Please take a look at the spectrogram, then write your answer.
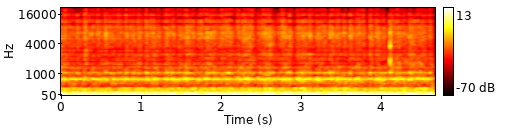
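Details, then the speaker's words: LS V8 truck with a mild 260/220 cam of .550 lift, cold, idling around 900 rpm before HP Tuners idle changes: deep steady rumble with a gentle lope, about four soft pulses a second; a smooth, healthy idle. "let me walk around the back one more time this basically is what you would expect from a mild camshaft"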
